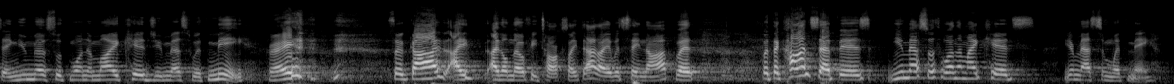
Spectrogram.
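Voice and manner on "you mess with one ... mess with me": put-on rough, tough South Philly accent. Speaker pictures someone getting all rough and tough: rough South Philly accent. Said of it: "someone with a South Philly accent and kind of getting all rough and tough".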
